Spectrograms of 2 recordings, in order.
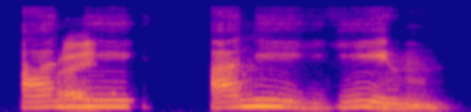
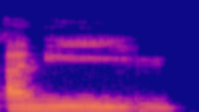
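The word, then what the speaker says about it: עניים: If you see a vowel point under a yud, under the letter yud in Hebrew, then you can know for certain, you can know with certainty, it should be pronounced like a consonant Y and then the vowel underneath it. Aniyim and not anim. A lot of people would read this aniyim, but it's aniyim with a Y sound.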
